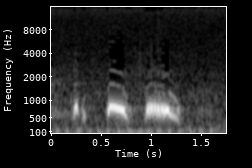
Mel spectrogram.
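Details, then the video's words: Vietnamese decoy spotted dove singing the 'son 1 cốt' voice to draw in wild doves. A clipped opening note leads into two drawn-out, gently falling coos, with a low buzzing hum underneath. "CHIM CU GÁY GIỌNG SON 1 CỐT LỠ KÍCH BỔI NHANH NỔI HIỆU QUẢ NHẤT."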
